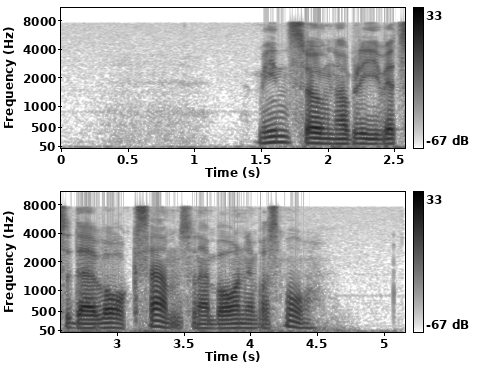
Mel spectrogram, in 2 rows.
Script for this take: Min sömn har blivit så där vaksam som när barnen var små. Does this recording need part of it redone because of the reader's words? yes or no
no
